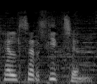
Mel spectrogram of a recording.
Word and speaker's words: Gelsenkirchen: Y hoy De La Fuente ya ha empezado a analizar Italia, que es nuestro próximo rival el jueves en Gelsenkirchen.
